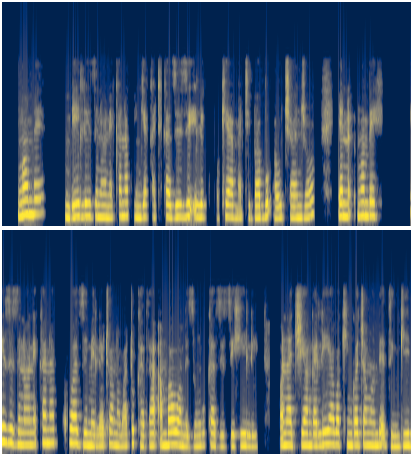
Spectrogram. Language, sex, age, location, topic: Swahili, female, 18-24, Kisumu, agriculture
